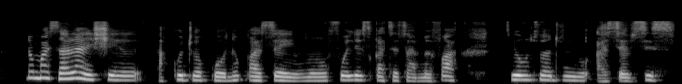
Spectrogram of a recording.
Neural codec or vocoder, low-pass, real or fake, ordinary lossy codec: codec, 16 kHz, 4 kbps, X-Codec, WavLM features, trained on Multilingual LibriSpeech; none; fake; none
